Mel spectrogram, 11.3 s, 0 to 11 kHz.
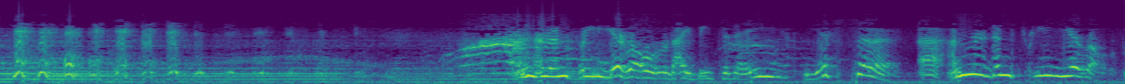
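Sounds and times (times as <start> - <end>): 
laughter: 0.1 - 4.1
black cat meowing and yowling: 4.4 - 6.3
speech: 6.6 - 11.2.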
